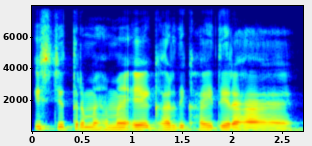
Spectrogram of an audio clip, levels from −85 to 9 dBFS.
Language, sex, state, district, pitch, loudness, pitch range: Hindi, male, Jharkhand, Ranchi, 125 Hz, -17 LUFS, 120-135 Hz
